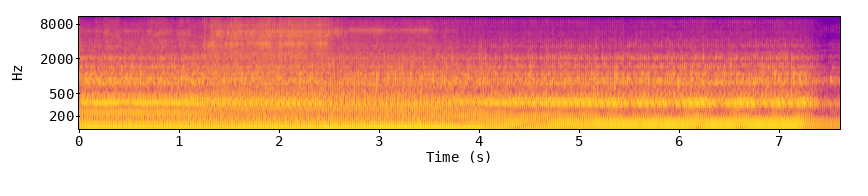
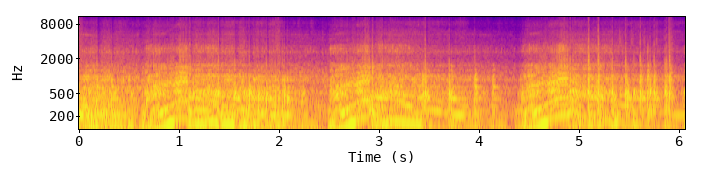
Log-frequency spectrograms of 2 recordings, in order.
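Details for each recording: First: BMW M2 cold start: loud, raspy, buzzy drone from the rear that stays harsh as the idle drops; a fractured exhaust and a hole in the muffler cause the exhaust leak and rattle. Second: BMW M2 with M Performance exhaust, valves opened by remote in sport mode, after exhaust issues were fixed: three deep revs rise and fall cleanly, strong low rumble with no rattle or buzz; exhaust healthy.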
